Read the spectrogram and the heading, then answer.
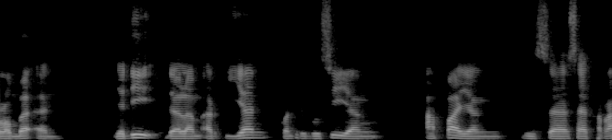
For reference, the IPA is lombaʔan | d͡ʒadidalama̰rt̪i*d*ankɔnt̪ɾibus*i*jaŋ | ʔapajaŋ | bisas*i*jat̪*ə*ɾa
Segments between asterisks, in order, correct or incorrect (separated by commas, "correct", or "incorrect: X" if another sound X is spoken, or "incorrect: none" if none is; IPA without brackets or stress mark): incorrect: none, correct, incorrect: a, correct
